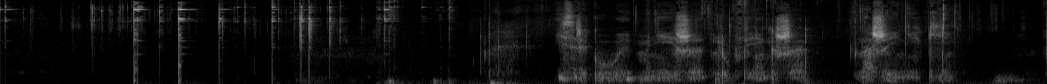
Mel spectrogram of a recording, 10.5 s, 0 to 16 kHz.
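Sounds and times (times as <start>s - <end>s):
bunch of keys jingling: 0.0s - 4.6s
speech: 6.8s - 9.7s.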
